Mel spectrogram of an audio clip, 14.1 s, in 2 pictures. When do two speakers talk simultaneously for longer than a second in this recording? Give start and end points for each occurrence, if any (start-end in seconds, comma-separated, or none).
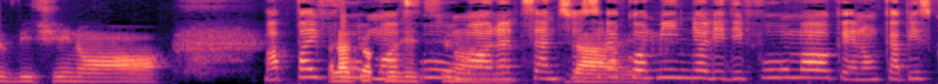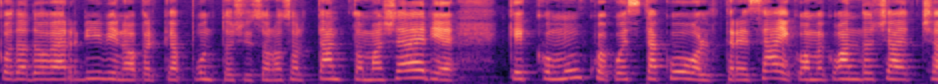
2.4-4.8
